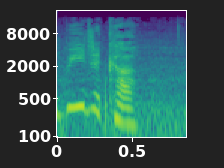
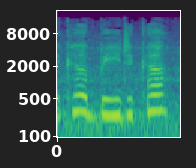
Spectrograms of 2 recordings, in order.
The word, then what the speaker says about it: Baedeker: But the other element which people don't realise is that Eliot was an American visiting London, and he used the Baedeker, if I've said that correctly, Baedeker.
